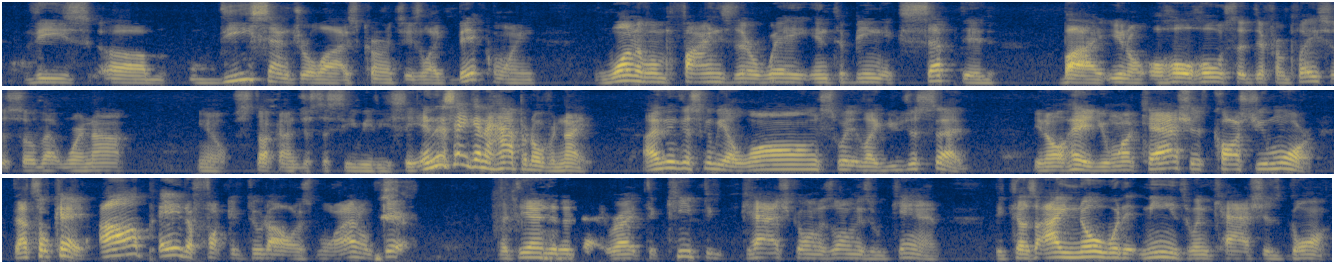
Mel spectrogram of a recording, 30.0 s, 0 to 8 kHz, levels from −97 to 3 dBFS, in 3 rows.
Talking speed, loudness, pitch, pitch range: 210 wpm, -22 LUFS, 145 Hz, 130-170 Hz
